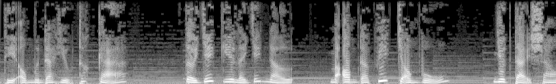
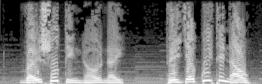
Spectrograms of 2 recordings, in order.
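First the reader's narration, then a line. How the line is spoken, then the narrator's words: Hissing. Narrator (Vietnamese): miệng rít lên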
